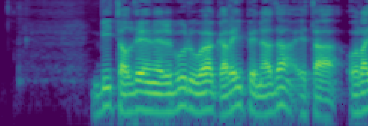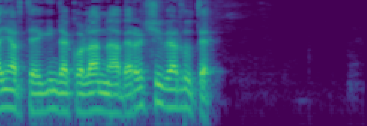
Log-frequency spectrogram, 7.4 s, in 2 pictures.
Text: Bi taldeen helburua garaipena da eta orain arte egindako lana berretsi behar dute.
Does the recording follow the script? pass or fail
pass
